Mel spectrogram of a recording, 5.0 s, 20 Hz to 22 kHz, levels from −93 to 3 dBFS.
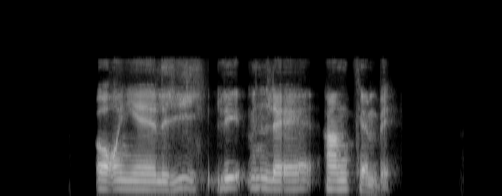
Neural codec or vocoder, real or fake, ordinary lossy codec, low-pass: codec, 16 kHz, 1 kbps, X-Codec, HuBERT features, trained on LibriSpeech; fake; Opus, 64 kbps; 7.2 kHz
